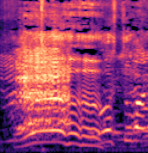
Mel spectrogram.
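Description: A Kathiawadi goat on an Indian farm lets out a single loud, close, wavering bleat that lasts over a second.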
